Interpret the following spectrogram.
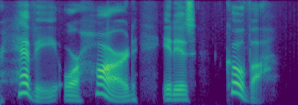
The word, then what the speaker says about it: kova: So if you see the word for heavy or hard, it is kova. Because it has a V, you know it will always be a single quick beat.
